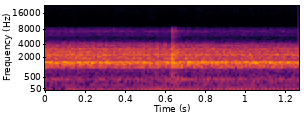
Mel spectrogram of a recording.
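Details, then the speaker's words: Reversed-rotation compressor motor running with a steady hum and high whine, then one sharp click as the centrifugal start switch closes back in; switch working 100%. "You heard the switch just close in now. So that's working 100%."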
